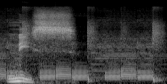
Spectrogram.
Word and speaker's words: Nice: It's pronounced Nice.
